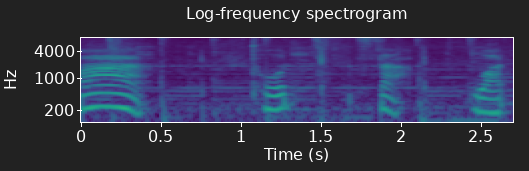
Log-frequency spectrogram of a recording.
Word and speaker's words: ทศวรรษ: ของ ทศวรรษ นะ คะ อ่ะ ทศวรรษ อ่าน ว่า ทศวรรษ นะ คะ หมาย ถึง ช่วง เวลา 10 ปี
